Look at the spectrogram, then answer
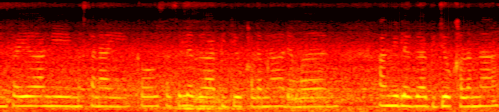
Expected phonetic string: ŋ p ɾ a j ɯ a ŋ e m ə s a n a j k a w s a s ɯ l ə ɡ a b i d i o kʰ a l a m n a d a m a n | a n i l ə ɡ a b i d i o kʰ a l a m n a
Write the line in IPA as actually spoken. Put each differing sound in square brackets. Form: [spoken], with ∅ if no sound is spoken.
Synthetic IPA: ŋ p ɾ a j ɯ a ŋ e m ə s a n a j k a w s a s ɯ l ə ɡ a b i d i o kʰ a l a m n a d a m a n | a [ŋ] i l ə ɡ a b i d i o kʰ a l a m n a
